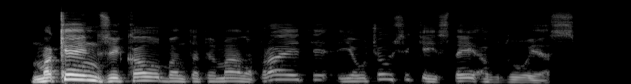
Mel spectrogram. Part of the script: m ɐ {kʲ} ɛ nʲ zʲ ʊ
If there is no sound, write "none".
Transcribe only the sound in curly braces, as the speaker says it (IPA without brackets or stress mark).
kʲ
